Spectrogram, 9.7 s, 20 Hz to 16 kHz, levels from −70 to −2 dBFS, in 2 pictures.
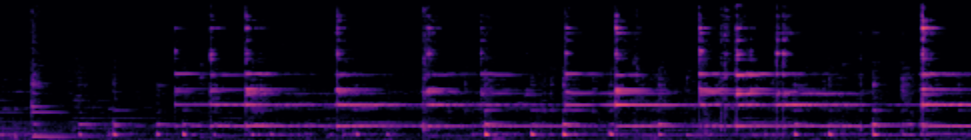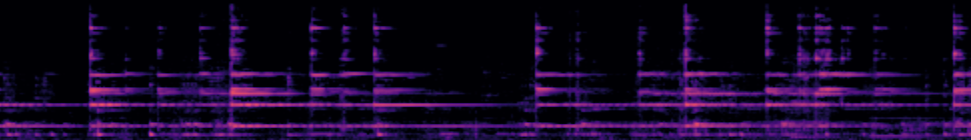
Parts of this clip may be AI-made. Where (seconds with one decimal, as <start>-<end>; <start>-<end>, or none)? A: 1.3-2.3; 3.9-5.0; 7.7-9.0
